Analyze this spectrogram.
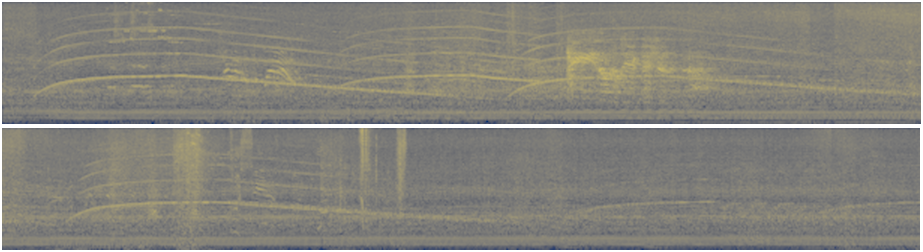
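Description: A motorcycle engine drones steadily.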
